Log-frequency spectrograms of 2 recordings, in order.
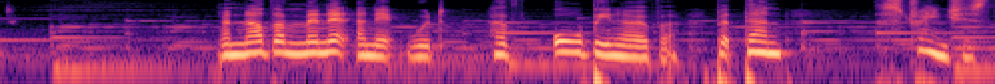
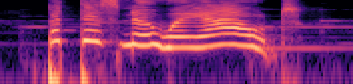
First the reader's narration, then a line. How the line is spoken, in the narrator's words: they cried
